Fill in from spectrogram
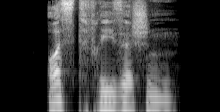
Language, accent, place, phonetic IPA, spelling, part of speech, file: German, Germany, Berlin, [ˈɔstˌfʁiːzɪʃn̩], ostfriesischen, adjective, De-ostfriesischen.ogg
- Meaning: inflection of ostfriesisch: 1. strong genitive masculine/neuter singular 2. weak/mixed genitive/dative all-gender singular 3. strong/weak/mixed accusative masculine singular 4. strong dative plural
